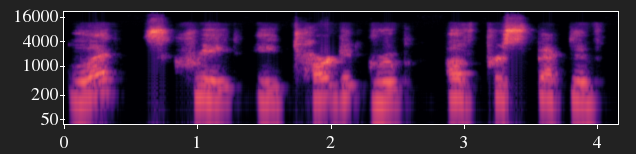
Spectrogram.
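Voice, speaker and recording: Canadian guy on a podcast, kinda husky, slightly high voice, walks you through it step by step. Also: steady tone, takes it slowly. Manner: conversational, self-deprecating, repeats key phrases. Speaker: real estate investor and guest. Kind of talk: podcast interview, explaining a process.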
